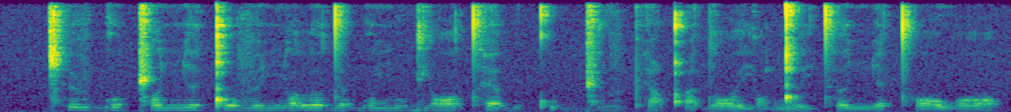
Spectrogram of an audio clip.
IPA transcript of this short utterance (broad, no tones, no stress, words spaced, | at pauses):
ǀʰʏvɡoǁɔɲɘ ǃovʏɲɔ lodɛɡʷə ŋuɡjɔ tʰɛ ɡʷəkʷʼəɡ ɡ͡ǁuvpʰeqʼɘdɔ jɔŋ͡ǃɨjtʰə ɲɛtʰɔ wɔ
